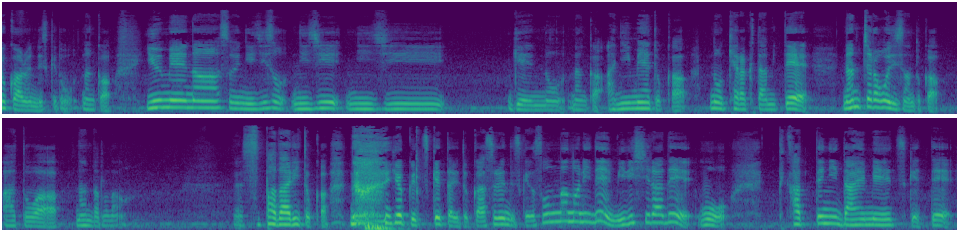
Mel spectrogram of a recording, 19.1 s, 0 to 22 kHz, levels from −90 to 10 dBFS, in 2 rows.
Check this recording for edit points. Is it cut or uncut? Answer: cut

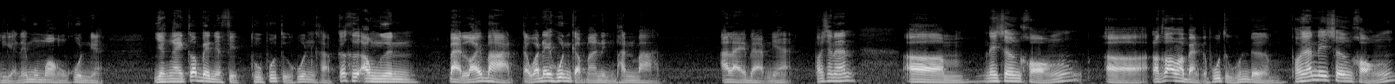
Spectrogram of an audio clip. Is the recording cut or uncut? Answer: uncut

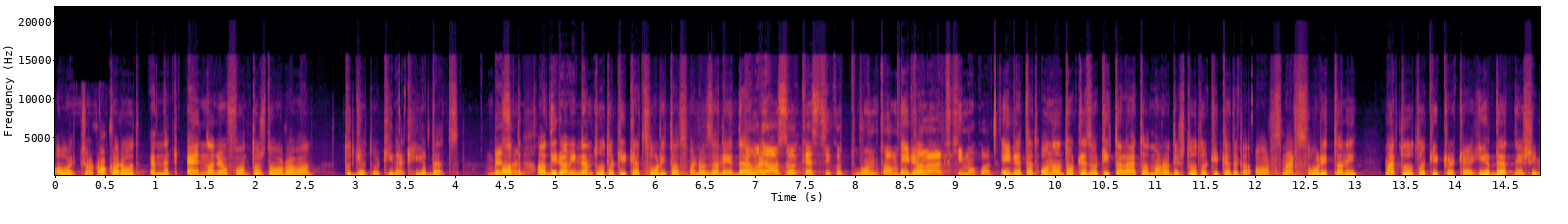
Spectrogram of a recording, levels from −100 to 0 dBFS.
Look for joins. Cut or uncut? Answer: uncut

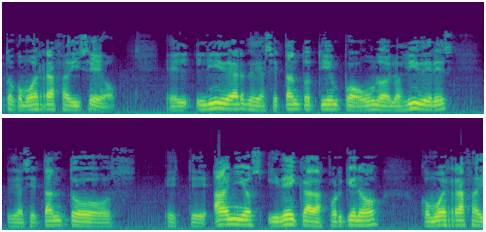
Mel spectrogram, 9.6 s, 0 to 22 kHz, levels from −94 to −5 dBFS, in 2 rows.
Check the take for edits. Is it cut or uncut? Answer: uncut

